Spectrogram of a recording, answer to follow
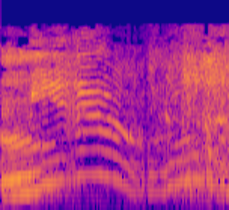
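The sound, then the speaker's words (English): A cat meows in one long, fairly loud cry whose pitch rises, dips and climbs again over about two seconds, with no talking alongside it. “That's a good boy, Prince. Nice little cat.”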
